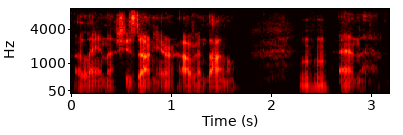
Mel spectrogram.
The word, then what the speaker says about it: Helena: Elena with an A sounding, if you scroll to the bottom, I don't know if she's even on here, she did not end up competing, is spelled with an H. It looks like Helena to us, and his girlfriend is Helena, or Elena, she's down here, Avendano, and Elena.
